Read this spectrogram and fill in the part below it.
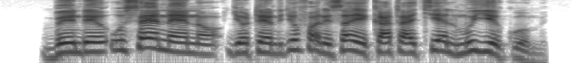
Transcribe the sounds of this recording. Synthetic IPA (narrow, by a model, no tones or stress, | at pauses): bendeʔusɛnɛnɔd͡ʒɔtɛndd͡ʒɔfaɾisajikatat͡ʃɪɛlmojekwo̰me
